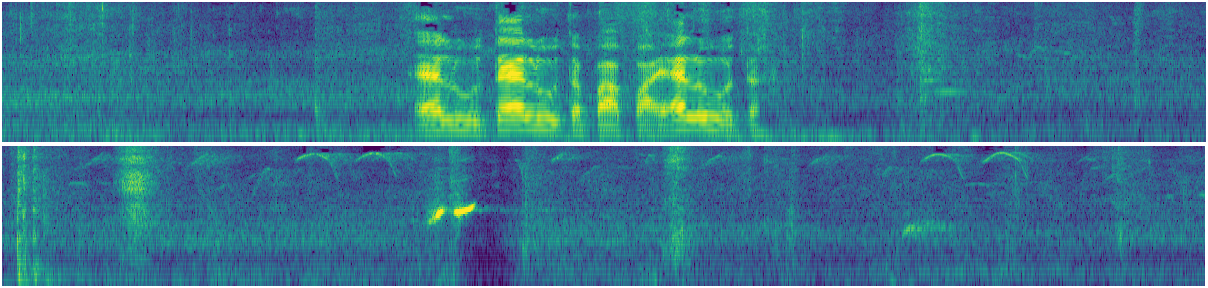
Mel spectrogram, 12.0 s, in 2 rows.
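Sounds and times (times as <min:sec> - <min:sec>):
faint high bird calls: 0:07.9 - 0:12.0.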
